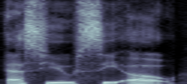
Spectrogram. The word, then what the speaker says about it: suco: It's spelled s u c o, but phonetically it becomes suco. Notice how incredibly round those sounds are.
